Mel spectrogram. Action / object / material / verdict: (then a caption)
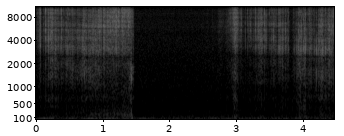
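scrape / foam kitchen sponge with abrasive scouring layer / foam, abrasive pad / none. Long nails repeatedly scratch the green abrasive side of a small yellow foam kitchen sponge with a scouring layer. The result is a bright, dry rasping scrape over a low rumble, loud for about a second and a half, quieter for a stretch, then resuming in rough, uneven strokes.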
